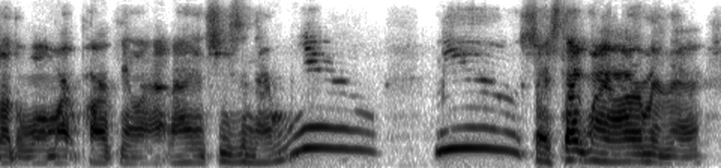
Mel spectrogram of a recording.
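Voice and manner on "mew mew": high, soft kitten mew; small high mewing; imitated kitten mew.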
